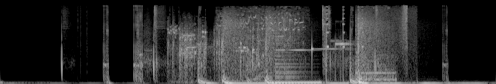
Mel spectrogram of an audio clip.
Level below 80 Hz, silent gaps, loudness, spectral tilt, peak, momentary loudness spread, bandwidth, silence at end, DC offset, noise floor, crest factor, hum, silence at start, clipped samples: -26 dBFS; none; -20 LUFS; -3 dB/octave; -2 dBFS; 20 LU; 17 kHz; 0 s; under 0.1%; -47 dBFS; 20 dB; none; 0 s; under 0.1%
